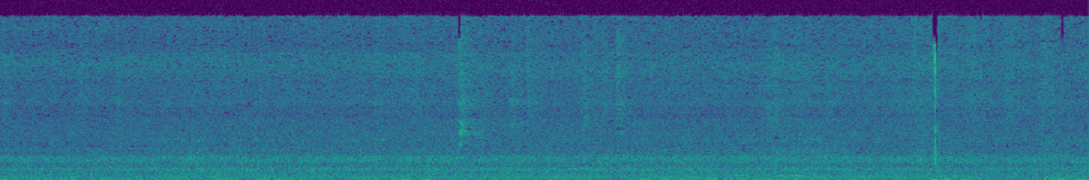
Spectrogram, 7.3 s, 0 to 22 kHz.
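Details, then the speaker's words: A Lloyd air conditioner running at 16° gives a steady, even low hum with no rattle or buzz. A faint noise heard earlier at compressor start was attributed to a pipe touching under vibration; now it is running normally. "आवाज़ नहीं अभी। No sound."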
